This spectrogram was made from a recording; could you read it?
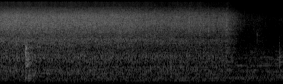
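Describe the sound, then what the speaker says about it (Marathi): Vatana (green pea) thalipeeth sizzles on a hot tawa griddle over a medium gas flame: a steady, close, bright hiss that holds evenly, then eases off near the end, with no talking. "तवा ठेवलेला आहे गरम करायला, त्याच्यावर आपण हे काढून घेऊया।"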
